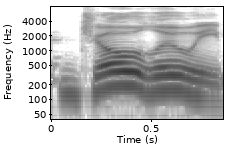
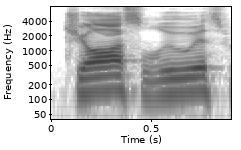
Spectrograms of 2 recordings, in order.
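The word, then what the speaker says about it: Jos Louis: Joe Louis, but it's spelled J-O-S and then Louis with an S. Like Joss Louis would be a joke we would say when we were kids.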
